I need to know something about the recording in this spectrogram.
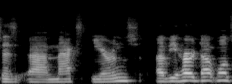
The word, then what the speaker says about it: Aarons: Um, but m Max is its or I thought it was Arens. Now I'm being told it's it's pronounced as Max Erenss.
